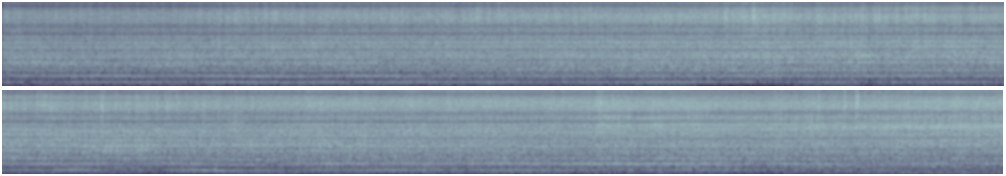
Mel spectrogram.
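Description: Claas Jaguar self-propelled forage harvester and silage trucks working side by side in standing corn: a continuous machine drone with a steady low hum. The hum dips briefly in pitch about eighteen seconds in.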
